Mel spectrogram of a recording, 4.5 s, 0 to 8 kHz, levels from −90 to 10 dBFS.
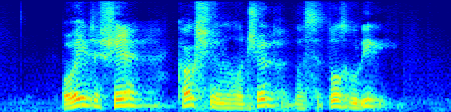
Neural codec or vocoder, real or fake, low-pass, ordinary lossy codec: codec, 16 kHz, 1 kbps, FreqCodec, larger model; fake; none; none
